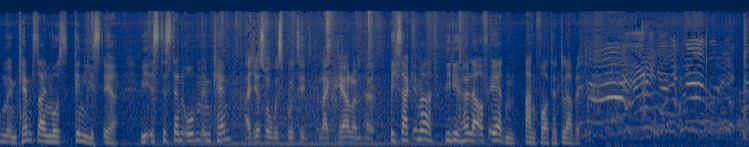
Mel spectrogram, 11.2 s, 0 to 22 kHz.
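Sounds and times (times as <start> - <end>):
speech: 0.0 - 9.1
children shouting and chattering while playing in dirt at a refugee camp: 8.7 - 11.2.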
